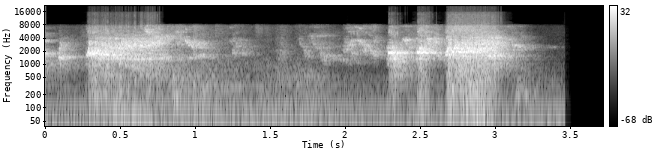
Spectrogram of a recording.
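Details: Male quail calling to his hens: a loud, harsh, buzzy burst of notes, a softer raspy stretch, then a second pair of loud, squawky bursts before the sound stops abruptly.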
